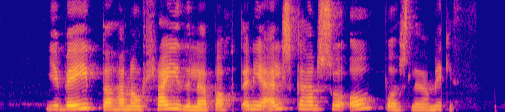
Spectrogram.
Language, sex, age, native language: Icelandic, female, 30-39, Icelandic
